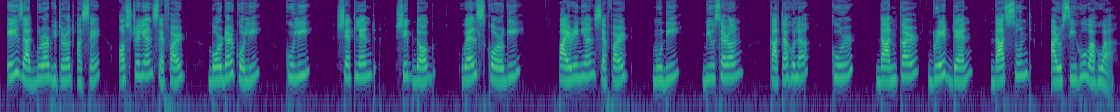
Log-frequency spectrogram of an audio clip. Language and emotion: Assamese, neutral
